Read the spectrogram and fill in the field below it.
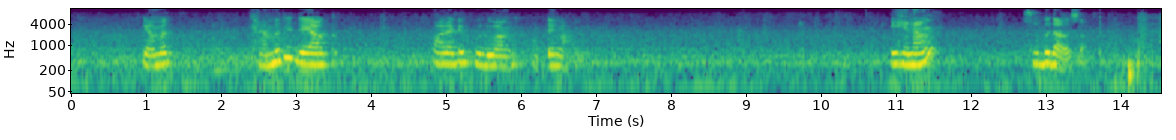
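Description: A young girl speaks up close in short phrases, in a high voice.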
